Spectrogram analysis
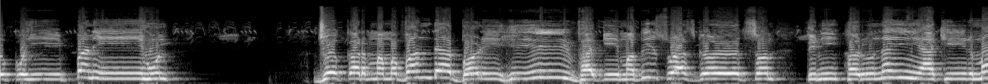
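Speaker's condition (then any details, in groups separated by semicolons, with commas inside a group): No condition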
